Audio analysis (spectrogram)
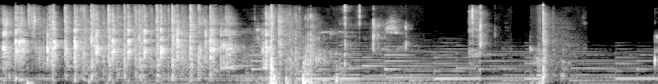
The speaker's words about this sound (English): And let me just roll percentile dice here just to... Before I roll? What's happening? No, you guys can roll.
